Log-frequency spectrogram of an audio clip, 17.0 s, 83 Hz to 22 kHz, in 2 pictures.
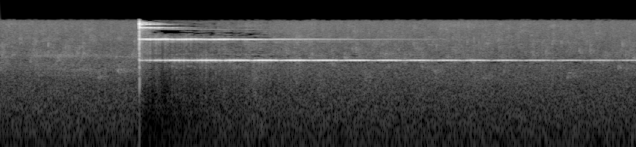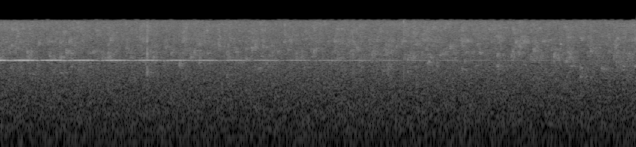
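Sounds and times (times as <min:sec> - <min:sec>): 
single bell struck with a clear pure tone: 0:01.9 - 0:13.5.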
